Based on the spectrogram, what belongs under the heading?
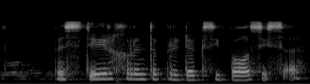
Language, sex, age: Afrikaans, female, 21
